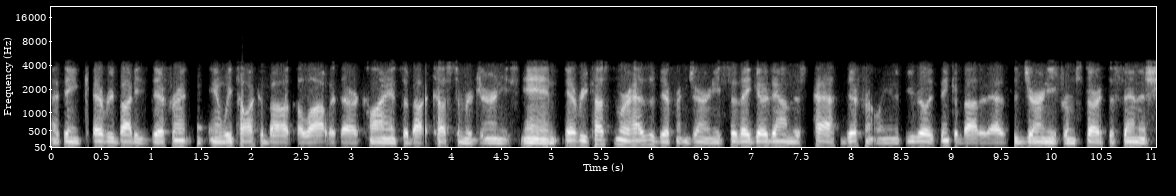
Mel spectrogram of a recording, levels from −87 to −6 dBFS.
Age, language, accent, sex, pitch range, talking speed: 40-59, English, American, male, 90-120 Hz, 240 wpm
